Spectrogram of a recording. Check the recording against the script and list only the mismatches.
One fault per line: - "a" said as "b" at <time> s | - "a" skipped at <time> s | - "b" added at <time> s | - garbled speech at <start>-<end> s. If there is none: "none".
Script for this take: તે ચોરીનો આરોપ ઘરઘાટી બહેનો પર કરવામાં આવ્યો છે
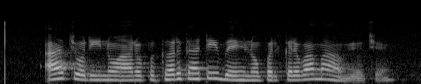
- "તે" said as "આ" at 0.5 s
